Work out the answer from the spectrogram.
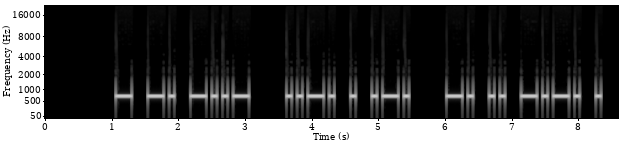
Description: Morse code, heard as a keyed tone, about 15 wpm, 700 Hz. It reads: TNX FER NICE
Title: Common QSO Phrases Encore 15wpm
